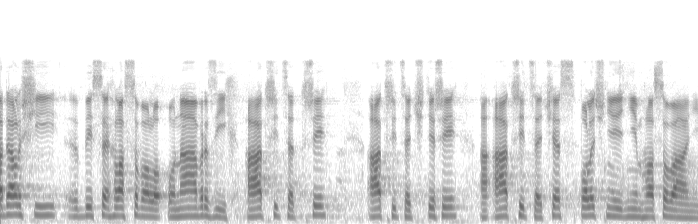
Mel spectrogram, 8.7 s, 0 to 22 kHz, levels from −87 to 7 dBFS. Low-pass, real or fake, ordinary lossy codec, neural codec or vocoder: 7.2 kHz; real; Opus, 64 kbps; none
